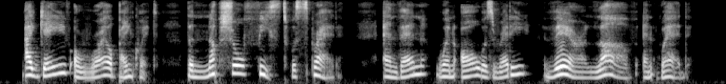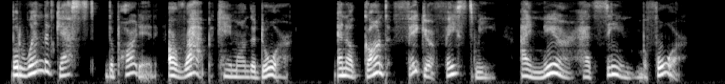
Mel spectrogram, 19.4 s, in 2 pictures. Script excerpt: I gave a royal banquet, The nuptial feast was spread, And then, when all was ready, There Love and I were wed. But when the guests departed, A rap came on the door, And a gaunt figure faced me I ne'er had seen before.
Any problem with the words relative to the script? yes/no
yes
